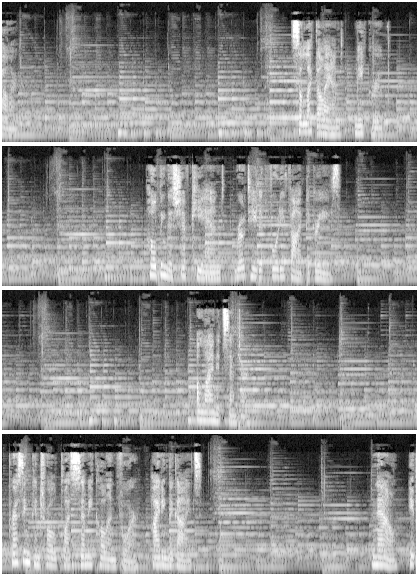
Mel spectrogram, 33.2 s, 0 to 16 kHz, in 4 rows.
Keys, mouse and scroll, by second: 5.6 scroll down 1, 6.3 click, 6.3 click, 6.6 scroll down 1, 7.4 alt+scroll down 1, 7.9 click, 8.6 alt+scroll down 1, 9.3-11.4 drag, 11.4 right click, 12.2 click, 14.5-19.3 drag, 19.7 click, 22.2-23.6 drag, 29.3 ctrl+;.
